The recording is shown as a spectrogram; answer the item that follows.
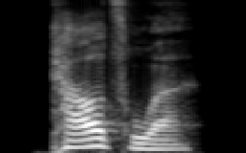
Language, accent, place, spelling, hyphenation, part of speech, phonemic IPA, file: German, Germany, Berlin, Karlsruher, Karls‧ru‧her, noun, /ˈkaʁlsˌʁuːɐ/, De-Karlsruher.ogg
- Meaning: Native or inhabitant of Karlsruhe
